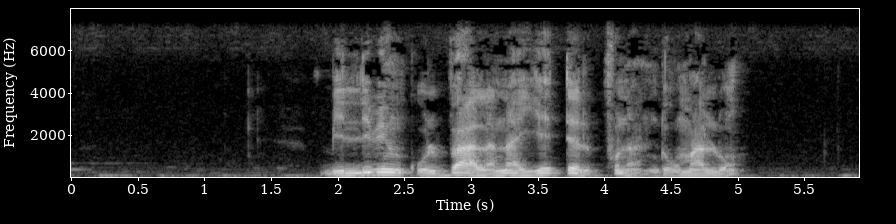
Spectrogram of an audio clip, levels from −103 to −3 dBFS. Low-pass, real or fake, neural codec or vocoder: 7.2 kHz; real; none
